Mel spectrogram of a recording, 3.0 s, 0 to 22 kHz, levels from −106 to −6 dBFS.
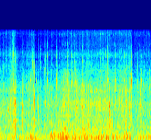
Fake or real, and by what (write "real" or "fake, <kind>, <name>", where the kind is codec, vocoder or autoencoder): real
